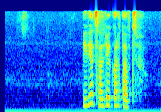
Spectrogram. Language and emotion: Russian, neutral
